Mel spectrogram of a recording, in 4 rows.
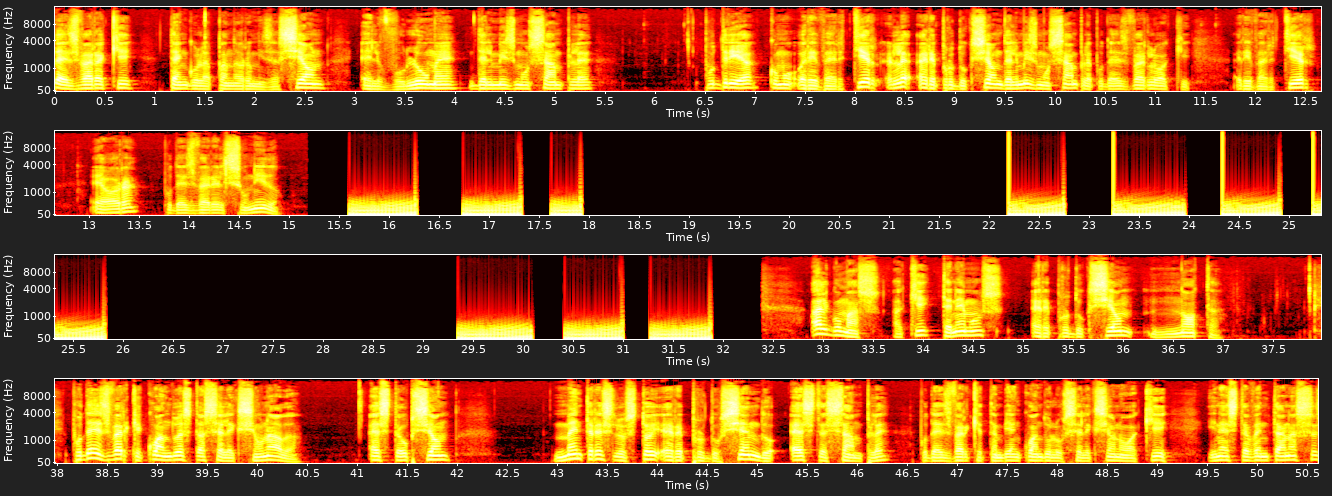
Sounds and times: Speech: 0.0s - 5.4s, 6.4s - 15.0s, 32.9s - 37.0s, 38.2s - 42.0s, 43.0s - 50.6s.

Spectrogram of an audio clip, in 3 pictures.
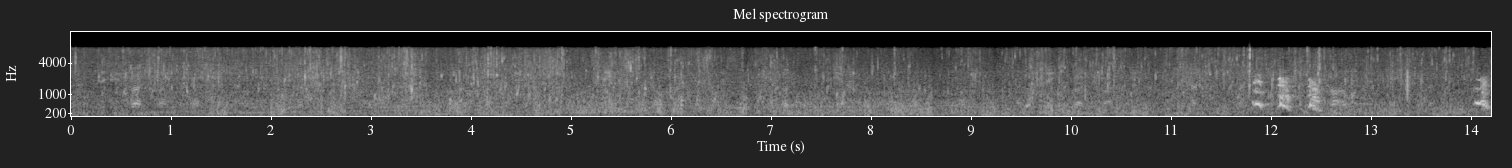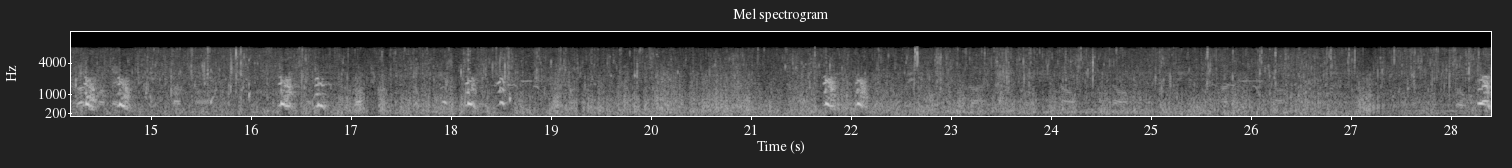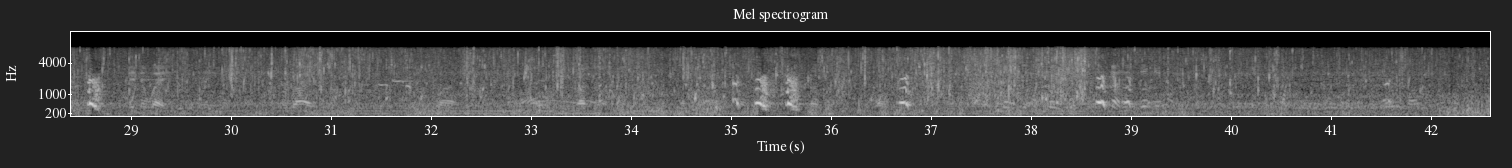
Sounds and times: Stream: 0.0s - 42.5s
Speech: 0.5s - 1.5s, 9.4s - 13.4s, 14.1s - 15.7s, 22.6s - 23.4s, 24.0s - 24.9s, 29.0s - 29.9s, 30.6s - 30.9s, 32.0s - 32.3s, 32.9s - 34.0s, 37.6s - 39.4s
Bow-wow: 11.8s - 12.6s, 14.0s - 14.9s, 16.2s - 17.2s, 17.9s - 18.7s, 21.7s - 22.2s, 28.2s - 28.8s, 35.0s - 35.8s.

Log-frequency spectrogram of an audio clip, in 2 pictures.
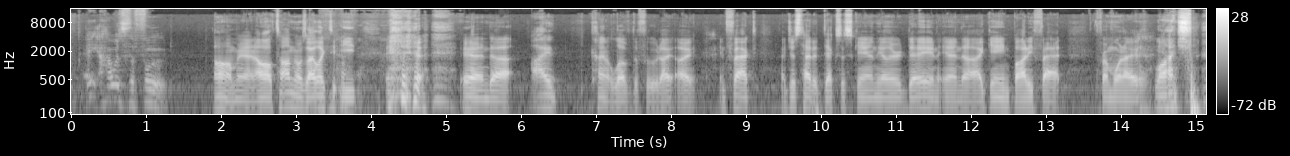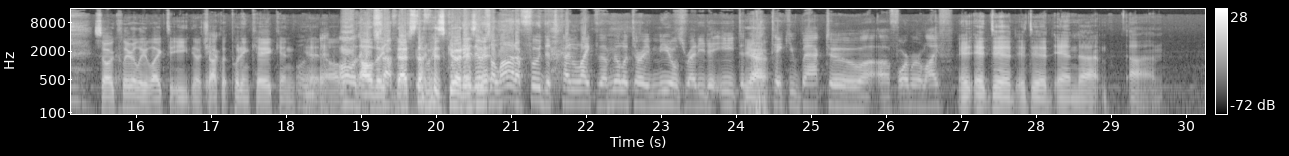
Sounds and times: Speech: 5.2s - 29.7s.

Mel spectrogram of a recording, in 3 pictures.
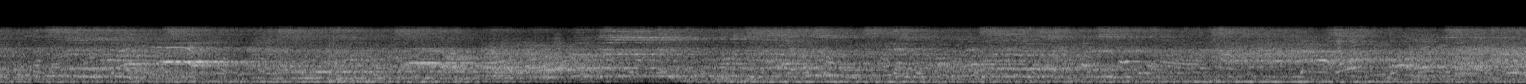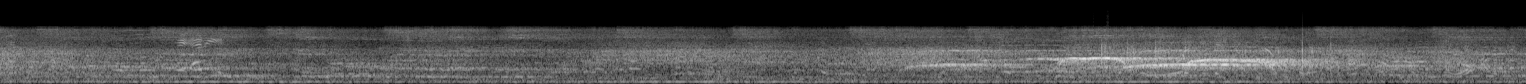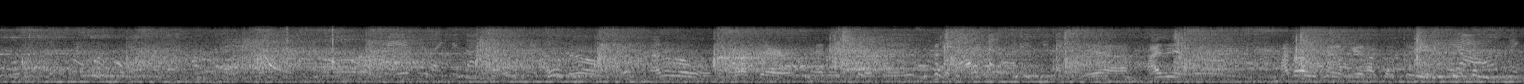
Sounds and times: Speech: 0.0s - 24.2s, 28.3s - 45.7s.

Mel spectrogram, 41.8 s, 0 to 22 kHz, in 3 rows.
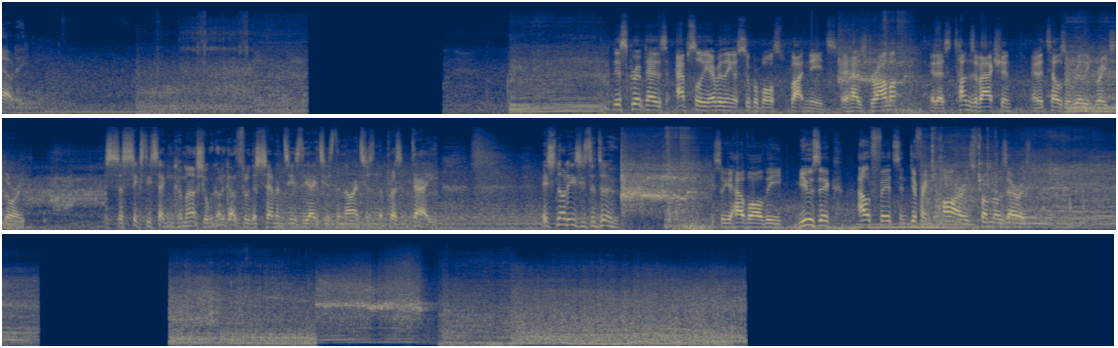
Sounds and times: Tire squeal: 10.5s - 11.6s, 13.4s - 15.3s, 21.7s - 22.8s, 30.0s - 34.1s.

